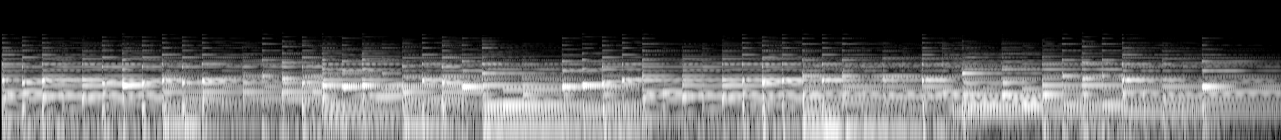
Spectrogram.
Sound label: chords + melody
